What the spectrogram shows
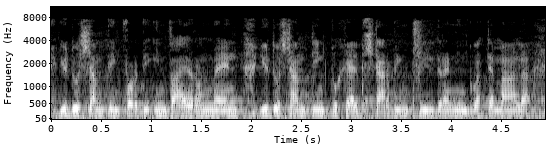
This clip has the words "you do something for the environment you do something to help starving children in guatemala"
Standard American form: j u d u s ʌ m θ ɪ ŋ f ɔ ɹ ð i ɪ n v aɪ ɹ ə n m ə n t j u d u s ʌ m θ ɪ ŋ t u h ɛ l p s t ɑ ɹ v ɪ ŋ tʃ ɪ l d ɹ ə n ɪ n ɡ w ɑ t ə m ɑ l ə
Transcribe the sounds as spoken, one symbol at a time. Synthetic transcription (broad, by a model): j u d u s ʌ m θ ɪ ŋ f ɔ ɹ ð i ɪ n v aɪ ɹ ə n m ə n t j u d u s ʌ m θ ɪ ŋ t u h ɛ l p s t ɑ ɹ v ɪ ŋ tʃ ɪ l d ɹ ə n ɪ n ɡ w ɑ t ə m ɑ l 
